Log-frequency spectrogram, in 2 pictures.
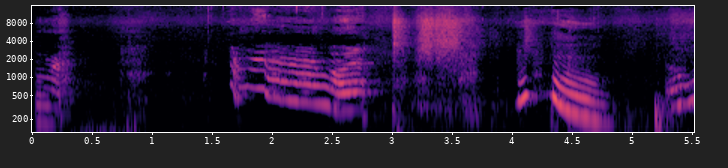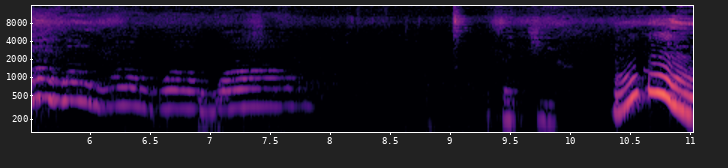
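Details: Siberian Husky howling indoors to wake its owner in the morning, acting sad: a series of wavering, yodelling howls with sliding and falling tones, broken by pauses and short noises, ending in a sudden loud rising cry.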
